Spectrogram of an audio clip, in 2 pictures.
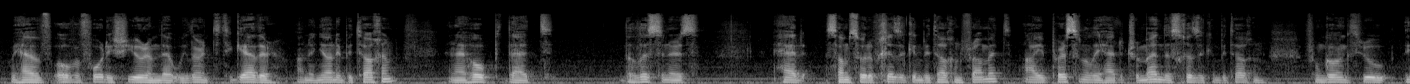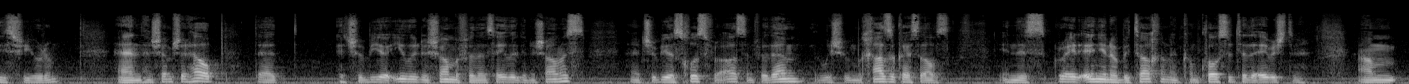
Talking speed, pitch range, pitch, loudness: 175 wpm, 95-110 Hz, 100 Hz, -23 LUFS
